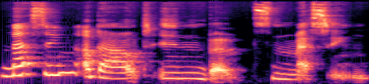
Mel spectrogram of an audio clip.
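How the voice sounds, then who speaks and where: A woman puts on a character voice, pitched extremely high with very wide swings. She speaks at a very slow pace. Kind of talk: genteel, solemn. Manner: dreamy.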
